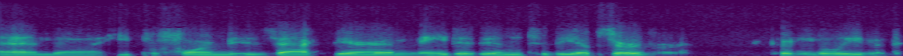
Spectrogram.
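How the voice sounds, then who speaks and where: A man with an unremarkable speaking voice talks fairly quickly at a medium pitch, with fairly even intonation and big swings in loudness. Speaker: ringmaster and circus performer. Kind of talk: interview answer.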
